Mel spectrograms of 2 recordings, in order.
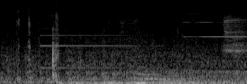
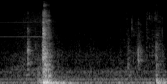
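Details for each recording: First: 2017 Chrysler Pacifica with VMI Northstar wheelchair conversion, at key-on: a steady high-pitched electronic buzz over cabin clunks, the alarm that sounds when the power chair is absent or not locked into the docking system; it can be muted. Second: 2017 Chrysler Pacifica VMI Northstar wheelchair van with a Pride Jazzy 600 power chair: two solid clunks as the chair latches into the quick-lock, then no alarm, and the lock button lights, showing it is properly locked.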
